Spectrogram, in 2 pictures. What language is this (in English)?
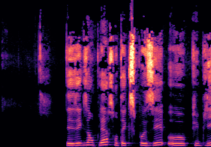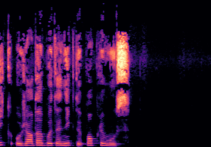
French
